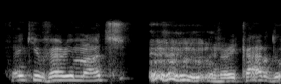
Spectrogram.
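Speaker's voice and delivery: loud, strained, struggling voice with throat clearing.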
